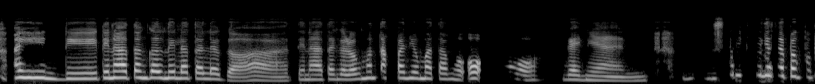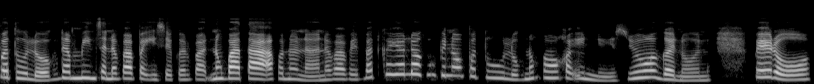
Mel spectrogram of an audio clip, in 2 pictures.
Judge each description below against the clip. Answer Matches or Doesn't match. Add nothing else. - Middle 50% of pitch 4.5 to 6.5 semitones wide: Matches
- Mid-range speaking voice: Doesn't match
